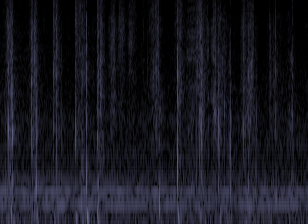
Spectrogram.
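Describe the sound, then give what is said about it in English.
A Modern Witches Tarot deck is shuffled by hand, giving many quick, soft riffling clicks and slaps in an irregular rhythm over a faint, steady hum. “I am shuffling the Modern Witches Tarot.”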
